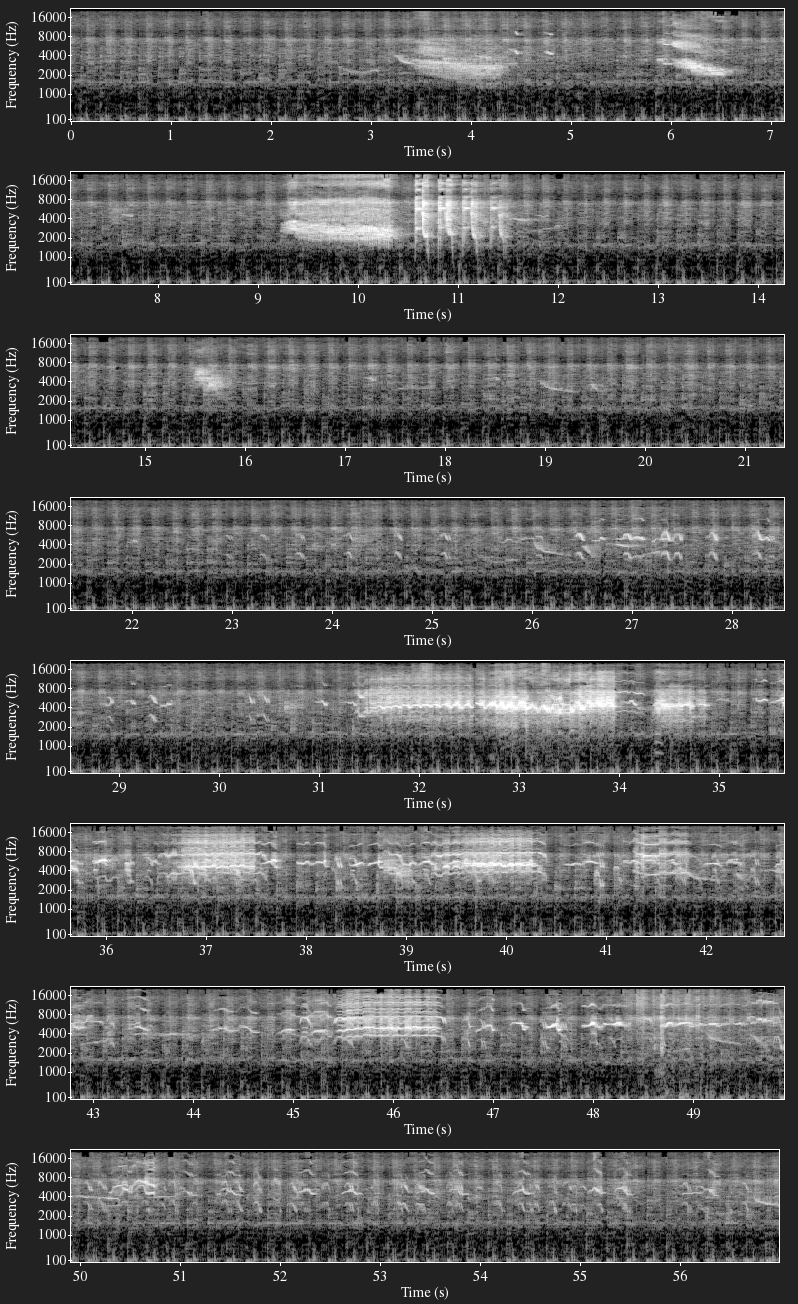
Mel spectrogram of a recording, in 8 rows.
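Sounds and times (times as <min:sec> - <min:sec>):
nestlings chirping: 0:22.7 - 0:56.9
harsh begging calls: 0:24.0 - 0:56.9.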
